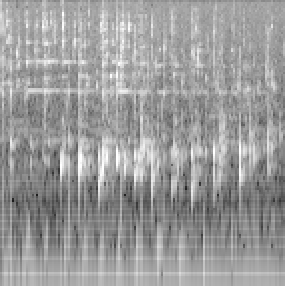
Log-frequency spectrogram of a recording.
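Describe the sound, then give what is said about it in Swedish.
A blackcurrant drink glugs out of a bottle held in front of a microphone, in a quick, steady series of hollow pulses, about a dozen in three seconds, with no one talking. “Måtte jo ha den foran mikrofonen så vi fikk den klunkelyden.”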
